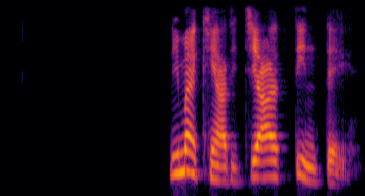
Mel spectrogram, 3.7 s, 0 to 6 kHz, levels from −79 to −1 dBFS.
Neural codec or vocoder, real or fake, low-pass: none; real; 5.4 kHz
